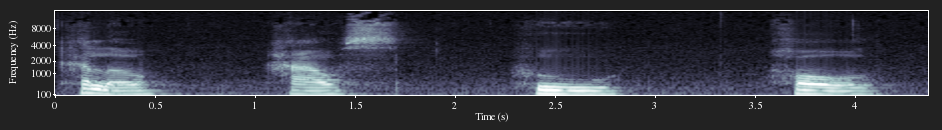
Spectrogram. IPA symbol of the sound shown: h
